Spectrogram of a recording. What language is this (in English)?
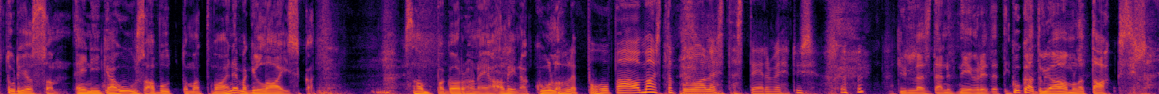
Finnish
